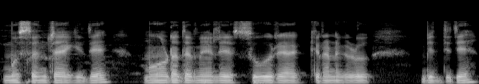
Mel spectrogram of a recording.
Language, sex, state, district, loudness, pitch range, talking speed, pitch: Kannada, male, Karnataka, Koppal, -18 LUFS, 90-95 Hz, 75 wpm, 90 Hz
